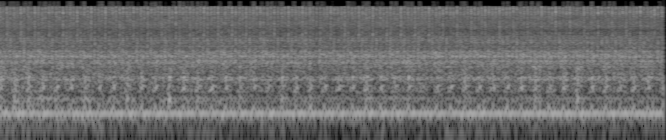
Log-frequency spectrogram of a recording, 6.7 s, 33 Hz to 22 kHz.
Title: Honda Civic 98 rattling noise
